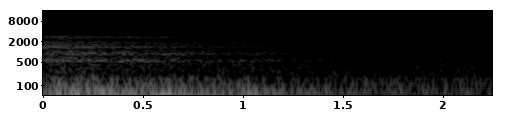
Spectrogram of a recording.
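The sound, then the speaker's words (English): A single breathy exhale through the mouth, like a soft sigh, starting fairly strong and gradually fading away, with no talking. “So we're going to inhale through our nose, exhale through your mouth.”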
